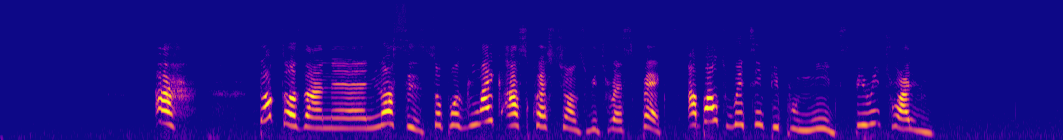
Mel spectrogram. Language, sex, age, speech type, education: Nigerian Pidgin, female, 30-45, spontaneous, tertiary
